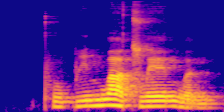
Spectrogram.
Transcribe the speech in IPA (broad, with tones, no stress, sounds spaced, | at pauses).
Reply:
pʰ u˨˩ p i˦ n̪ w ä˥˨ t͡s w e˦ ɪ̯ n̪ w ə˨˦ n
